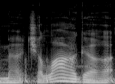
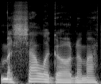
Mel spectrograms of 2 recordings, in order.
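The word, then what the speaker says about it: Murciélago: up with a Lamborghini Murcielago (and yes, that’s how I pronounce the word, not mercellago).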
